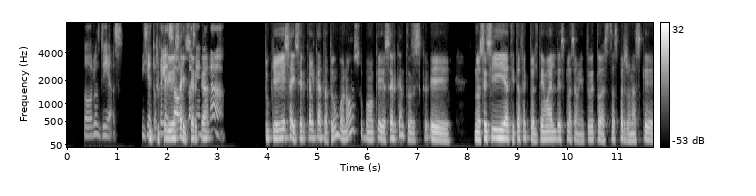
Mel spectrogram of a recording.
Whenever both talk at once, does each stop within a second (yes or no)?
no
